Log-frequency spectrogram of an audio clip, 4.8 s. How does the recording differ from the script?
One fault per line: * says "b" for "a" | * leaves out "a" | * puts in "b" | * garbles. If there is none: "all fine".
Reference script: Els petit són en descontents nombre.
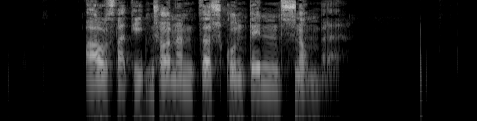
all fine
